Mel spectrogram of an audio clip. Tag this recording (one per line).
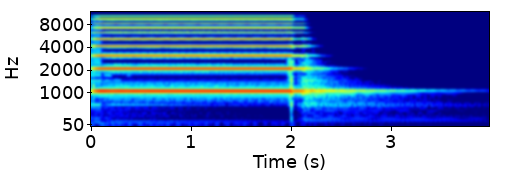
pad
reaktor
saw
multisample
